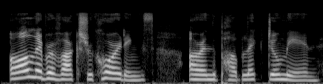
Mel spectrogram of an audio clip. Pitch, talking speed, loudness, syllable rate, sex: 235 Hz, 150 wpm, -17 LUFS, 5.6 syllables/s, female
